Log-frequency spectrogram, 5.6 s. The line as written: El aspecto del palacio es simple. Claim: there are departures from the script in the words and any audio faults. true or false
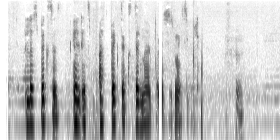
true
